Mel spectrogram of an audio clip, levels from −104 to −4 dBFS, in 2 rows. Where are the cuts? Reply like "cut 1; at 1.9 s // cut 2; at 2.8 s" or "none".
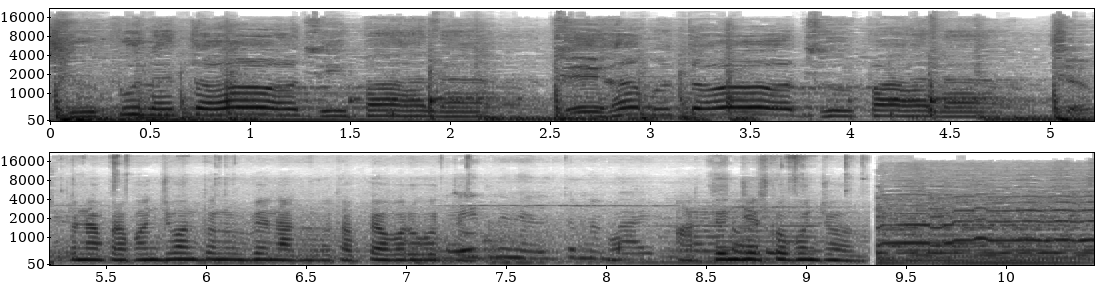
cut 1; at 5.2 s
